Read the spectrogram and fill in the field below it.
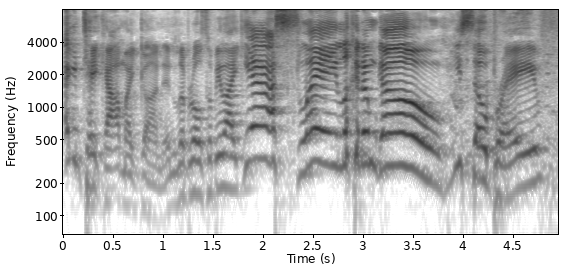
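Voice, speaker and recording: A man's voice with audible room echo. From born in Iran, grew up in America from age eight. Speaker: stand-up comedian. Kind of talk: stand-up. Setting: stage with audience.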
